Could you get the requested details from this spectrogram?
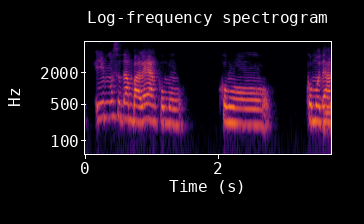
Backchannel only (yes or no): no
